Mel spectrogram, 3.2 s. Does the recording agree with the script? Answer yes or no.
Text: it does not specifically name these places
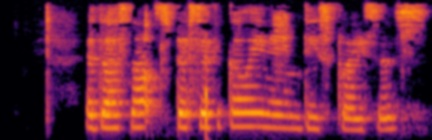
yes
